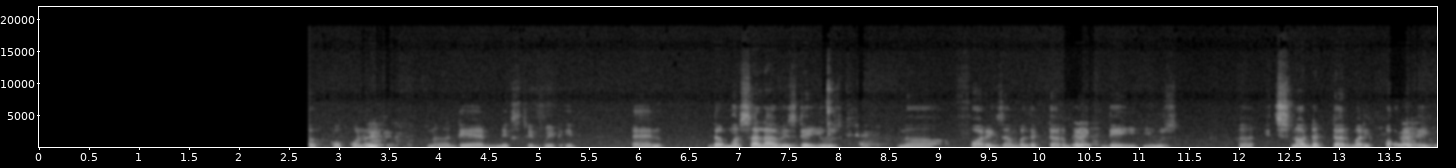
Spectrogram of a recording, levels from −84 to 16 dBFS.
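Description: A speech recording with three kinds of fault. It opens already in an audio dropout to silence: from the start to 2.70 s there is silence with no room tone, and the speech then begins abruptly. That points to the input being lost, likely a disconnected device, a broken link or a mute, while the recorder kept writing silence. Whatever was said in that stretch is gone. Next comes the other side's voice leaking through, where a second voice sits under or over the talker. It is barely there at 2.83 to 2.90 s, roughly 35 dB down. It is about 5 dB louder than the main speech from 3.26 to 3.76 s and again from 10.32 to 10.64 s. It is around 10 dB down from 7.8 to 8.63 s, and at roughly equal level from 13.4 to 13.95 s. This is likely far-end loudspeaker output reaching the microphone that the echo canceller failed to remove. The same overlaps bring speech suppressed in double talk. The near talker's level dips briefly at 3.60 to 3.64 s (about 40 ms, about 5 dB), at 10.29 to 10.53 s (about 150 ms, about 5 dB) and at 13.52 to 13.62 s (about 100 ms, about 10 dB). 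This is the likely result of the canceller being unable to separate the local voice from the echo while both sides talk, so it attenuates both.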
